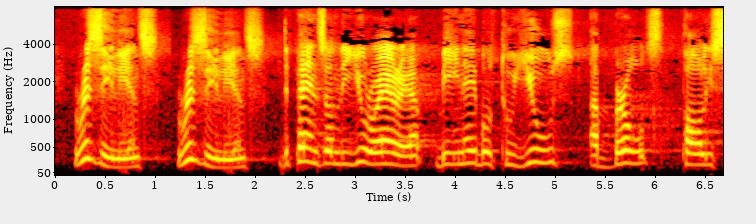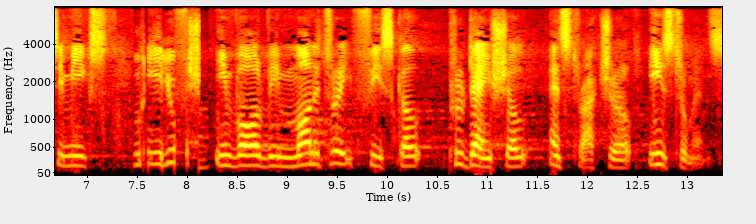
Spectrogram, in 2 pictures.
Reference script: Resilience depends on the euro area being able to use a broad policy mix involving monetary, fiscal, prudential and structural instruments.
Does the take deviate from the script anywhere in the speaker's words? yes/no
yes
